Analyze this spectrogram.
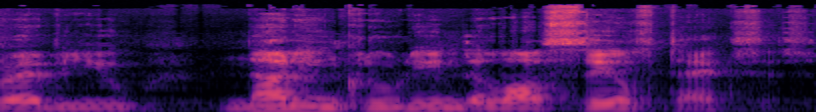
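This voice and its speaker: Here a man talks in a normal speaking voice at a moderate pace. His pitch is medium, with ordinary pitch variation. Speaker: co-host giving retail crime stats. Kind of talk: podcast news update.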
